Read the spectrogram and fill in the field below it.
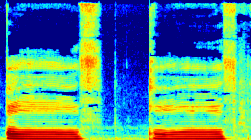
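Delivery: कौफ hit hard from the tongue root; heavy letter demo. Shown as a demonstration. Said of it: "कौ की sound निकलेगी".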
